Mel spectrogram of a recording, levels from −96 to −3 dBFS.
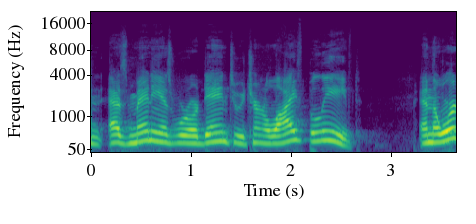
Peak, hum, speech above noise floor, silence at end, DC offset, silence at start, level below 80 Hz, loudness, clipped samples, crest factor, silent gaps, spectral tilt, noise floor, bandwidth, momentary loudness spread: -4 dBFS; none; 51 dB; 0 s; under 0.1%; 0 s; -64 dBFS; -22 LUFS; under 0.1%; 18 dB; none; -8.5 dB/octave; -71 dBFS; 9.6 kHz; 6 LU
